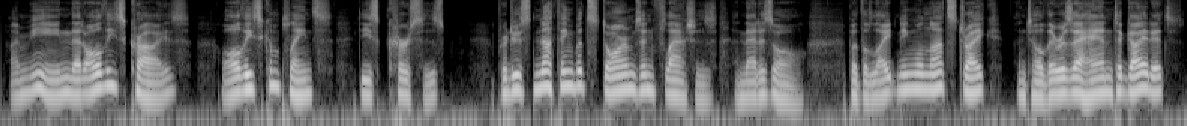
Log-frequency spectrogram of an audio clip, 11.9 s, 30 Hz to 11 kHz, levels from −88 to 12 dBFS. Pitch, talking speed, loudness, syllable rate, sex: 145 Hz, 175 wpm, -18 LUFS, 5.0 syllables/s, male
